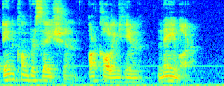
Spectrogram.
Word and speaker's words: Namor: When Namor introduces himself to the Wakandans, he does it in person, and he says to them, "My enemies call me Namor."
